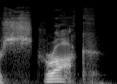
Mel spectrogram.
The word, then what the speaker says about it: Strzok: And I think it's going to get a lot worse for them on this issue of Peter Strzok, as I found out that's how we say his name.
